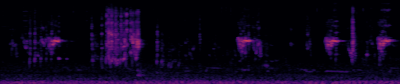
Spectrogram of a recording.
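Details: Playing budgerigars give several sharp, bright chirps spaced one to two seconds apart, with a loud harsh rasping burst near the start and soft clicking in between.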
